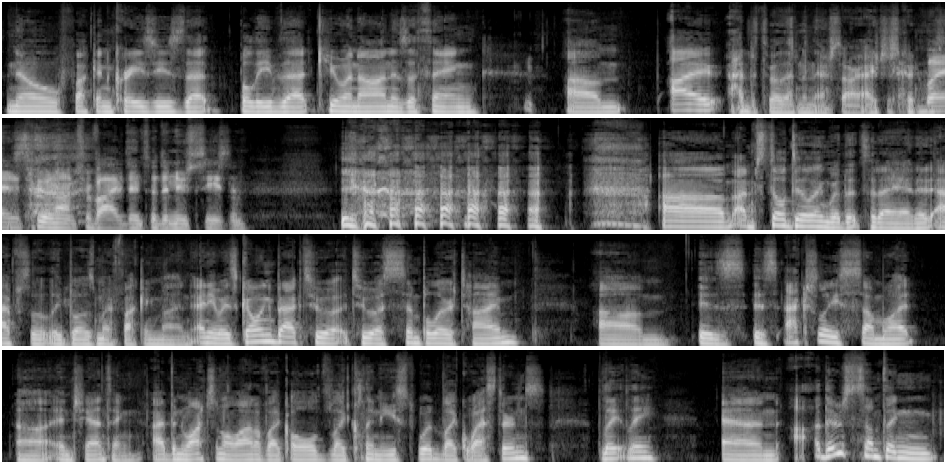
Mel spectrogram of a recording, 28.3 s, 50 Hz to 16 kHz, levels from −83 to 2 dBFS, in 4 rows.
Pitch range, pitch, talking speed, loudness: 110-135 Hz, 120 Hz, 165 wpm, -19 LUFS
